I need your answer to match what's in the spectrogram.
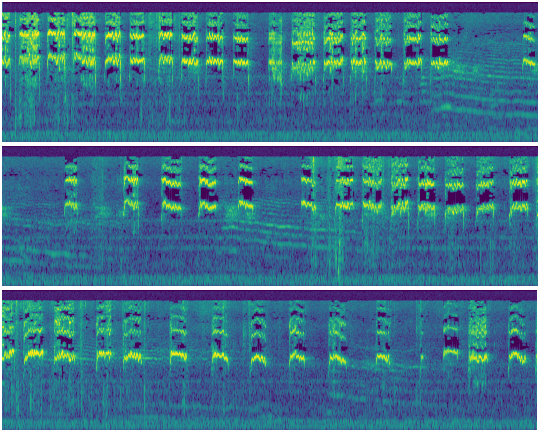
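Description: Young budgerigars give rapid, raspy high chirps in a steady, insect-like series.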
